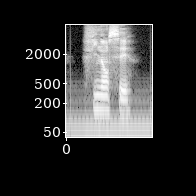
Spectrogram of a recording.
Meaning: to fund
- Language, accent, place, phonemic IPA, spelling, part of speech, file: French, France, Lyon, /fi.nɑ̃.se/, financer, verb, LL-Q150 (fra)-financer.wav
